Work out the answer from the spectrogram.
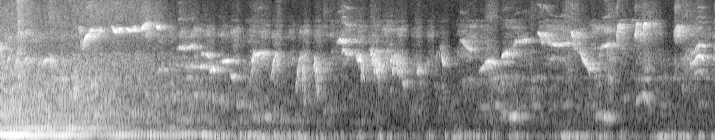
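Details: Oriental magpie-robin singing a varied run of rich whistles and buzzy, slurred phrases. The phrases jump between high and middle pitch with short gaps. A loud, blurred noisy burst opens the recording, and a low hum runs underneath.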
